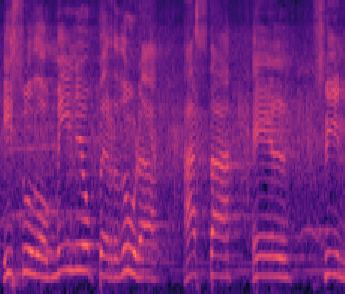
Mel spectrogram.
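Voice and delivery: loud, slow, proclaiming; preaching at full force. Acted. Preacher to the congregation, at full force. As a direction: thunder the words to the church.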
